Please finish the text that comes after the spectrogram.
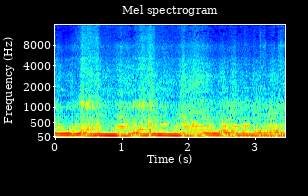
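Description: A heavily modified 1963 Austin Healey Sprite with a 1098 engine, race cam and straight exhaust, revving loud and close with rising and falling throttle blips over a continuous rough engine note.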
